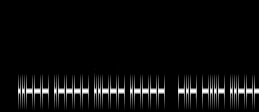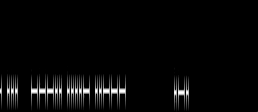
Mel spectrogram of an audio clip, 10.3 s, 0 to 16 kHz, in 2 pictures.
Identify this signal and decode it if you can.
Morse code, heard as a keyed tone, about 30 wpm, 700 Hz. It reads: 2121 KX2S 842 R
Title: Worked All Europe DX Contest - QTC Exchange - 30wpm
